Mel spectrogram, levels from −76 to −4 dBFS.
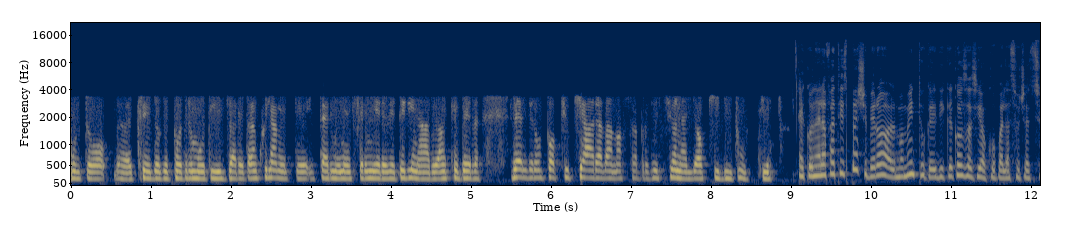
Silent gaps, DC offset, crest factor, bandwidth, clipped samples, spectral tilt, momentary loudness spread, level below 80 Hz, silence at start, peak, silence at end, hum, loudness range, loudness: none; under 0.1%; 16 dB; 13.5 kHz; under 0.1%; -7 dB/octave; 9 LU; -72 dBFS; 0 s; -10 dBFS; 0 s; none; 5 LU; -27 LUFS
